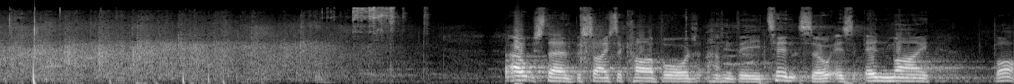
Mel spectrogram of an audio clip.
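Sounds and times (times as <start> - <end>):
audience applause: 0.0 - 3.5
speech: 5.1 - 9.4, 10.0 - 10.1.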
